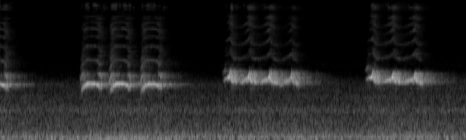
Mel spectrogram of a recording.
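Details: Northern mockingbird singing at night from a tree outside a window, mimicking other sounds: repeated phrases of three short harsh notes near the same pitch, then two longer warbled buzzy phrases, over steady low background hum.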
